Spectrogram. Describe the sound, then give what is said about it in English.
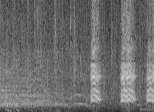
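Over a murmuring comedy-show crowd in Portland, audience members let out three loud, harsh crow-like caws in quick succession, voices imitating crows, each call rising sharply above the background chatter. “Ooh, the Portland Crow is howling right now.”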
